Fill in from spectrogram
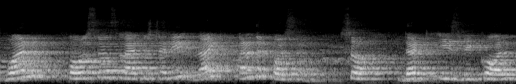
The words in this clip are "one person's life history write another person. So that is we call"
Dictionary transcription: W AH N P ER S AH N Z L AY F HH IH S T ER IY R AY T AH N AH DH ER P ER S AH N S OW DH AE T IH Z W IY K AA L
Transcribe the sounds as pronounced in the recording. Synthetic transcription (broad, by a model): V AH N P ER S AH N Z L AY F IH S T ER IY L AY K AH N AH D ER P ER S AH N S OW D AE T IH Z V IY K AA L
